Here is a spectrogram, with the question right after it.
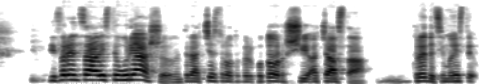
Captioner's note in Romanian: voce dreasă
